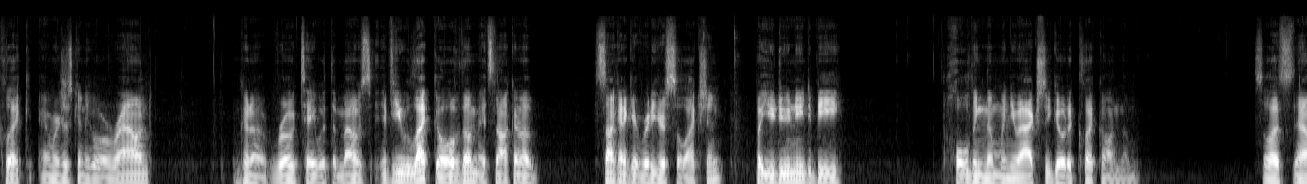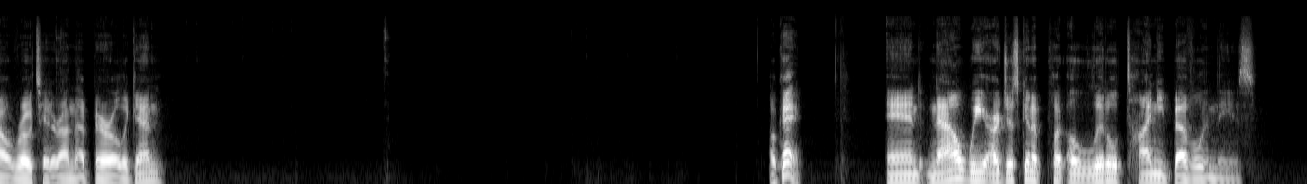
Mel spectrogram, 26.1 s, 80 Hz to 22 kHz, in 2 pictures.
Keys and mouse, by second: 0.9 alt+shift+click, 2.1-3.7 middle drag, 10.1 alt+shift+click, 10.9 alt+shift+click, 11.8 alt+shift+click, 12.2-13.4 middle drag, 14.0 alt+shift+click, 15.4 alt+shift+click, 15.8 alt+shift+click, 16.1 middle click, 18.4 alt+shift+click, 18.8 alt+shift+click, 19.7 alt+shift+click, 20.2 alt+shift+click, 21.0 middle click.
